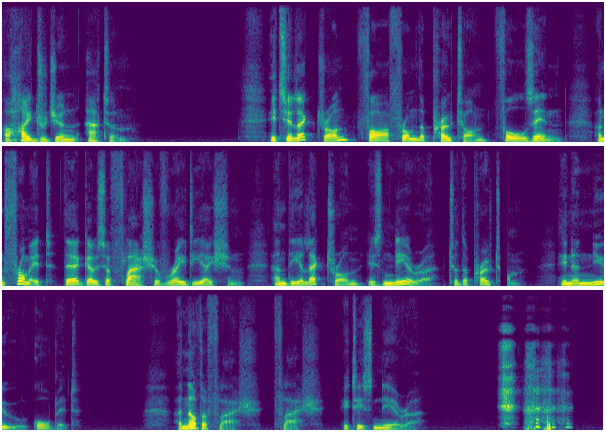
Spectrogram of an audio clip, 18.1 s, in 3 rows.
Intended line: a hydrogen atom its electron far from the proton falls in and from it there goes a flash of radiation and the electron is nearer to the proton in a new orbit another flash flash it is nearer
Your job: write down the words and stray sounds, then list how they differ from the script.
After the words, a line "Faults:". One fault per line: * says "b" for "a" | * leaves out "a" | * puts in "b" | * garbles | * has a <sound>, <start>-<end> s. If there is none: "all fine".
a hydrogen atom its electron far from the proton falls in and from it there goes a flash of radiation and the electron is nearer to the proton in a new orbit another flash flash it is nearer
Faults:
* has a dropout, 11.0-11.1 s
* has a laugh, 17.0-17.8 s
